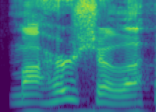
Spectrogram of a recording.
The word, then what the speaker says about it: Mahershala: I always forget how to pronounce his name. – Mahershala? How many syllables in that? – Mahershala. – Mahershala.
